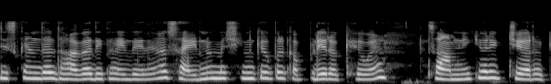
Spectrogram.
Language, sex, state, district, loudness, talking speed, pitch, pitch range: Hindi, female, Bihar, Jamui, -17 LUFS, 250 wpm, 255 Hz, 235-280 Hz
